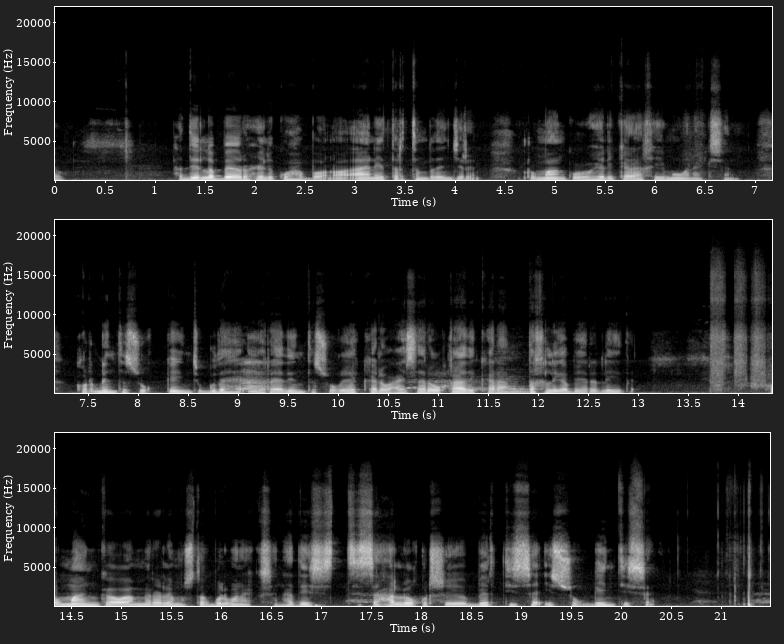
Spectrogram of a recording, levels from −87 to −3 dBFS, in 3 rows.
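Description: No technical faults are audible.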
